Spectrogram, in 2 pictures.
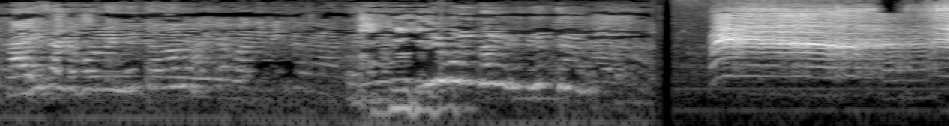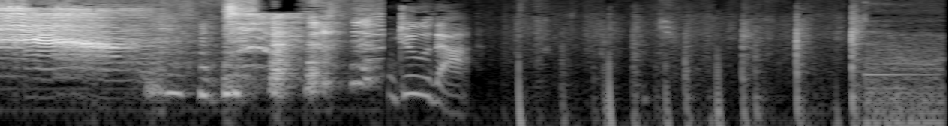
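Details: Kitten meowing indoors: long, high, wavering meows in the middle, then a run of sharp clicks and taps. People talk over the opening seconds.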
